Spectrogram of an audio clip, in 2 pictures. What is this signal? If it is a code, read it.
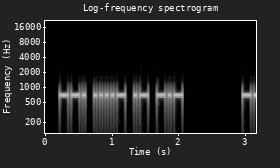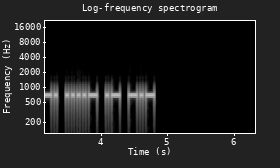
Morse code, heard as a keyed tone, about 28 wpm, 700 Hz. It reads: G4AK G4AK
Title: DXCC-100 Call Signs - 4 Characters - Repeated 2x - 28wpm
